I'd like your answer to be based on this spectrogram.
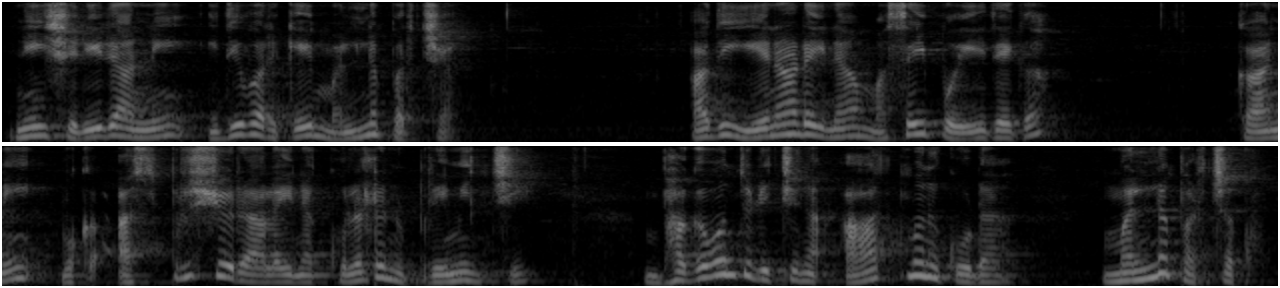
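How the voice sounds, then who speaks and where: A woman narrator voicing a proud, wounded young woman who lashes out with sharp, scornful outbursts in an audiobook. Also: on the low side, lively intonation, a little slow, long pauses. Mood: indignant. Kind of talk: audiobook character voice.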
